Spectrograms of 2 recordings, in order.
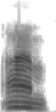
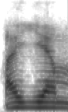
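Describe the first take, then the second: First: It is said as one contracted word. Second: It is said as two full words. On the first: "ஆம் ஆம் அப்படின்னு சொன்னீங்கன்னா உங்களுக்கு ஈஸியா இருக்கும்" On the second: "ஐ எம் ஐ எம் ஐ எம் அப்படின்னு சொல்லாம"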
